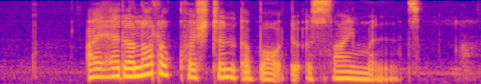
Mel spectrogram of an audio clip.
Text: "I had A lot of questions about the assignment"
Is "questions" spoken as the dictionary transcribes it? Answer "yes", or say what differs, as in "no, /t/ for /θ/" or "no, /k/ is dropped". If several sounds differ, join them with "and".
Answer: no, /z/ is dropped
